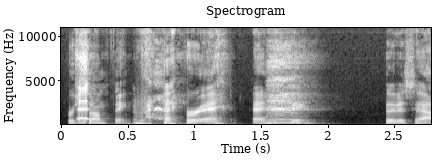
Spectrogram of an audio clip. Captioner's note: laughs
